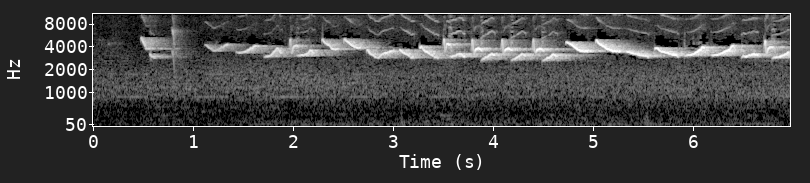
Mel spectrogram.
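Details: Pardo curió (Chestnut-bellied seed finch) singing at a tournament's first stage, 08/11/2020; after a brief sharp note, a fast run of high whistled notes dipping and rising, repeated about three times a second and growing louder.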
